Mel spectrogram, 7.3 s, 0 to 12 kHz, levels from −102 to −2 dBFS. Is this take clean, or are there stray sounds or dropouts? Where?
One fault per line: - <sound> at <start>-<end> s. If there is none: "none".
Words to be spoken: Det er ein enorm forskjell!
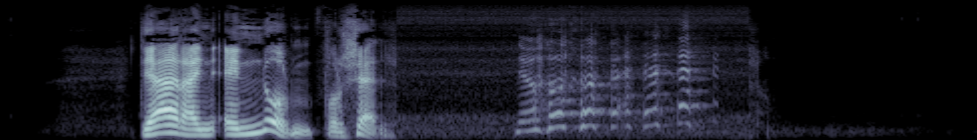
- laugh at 3.9-5.4 s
